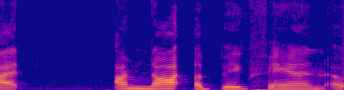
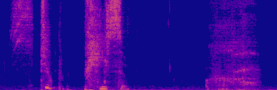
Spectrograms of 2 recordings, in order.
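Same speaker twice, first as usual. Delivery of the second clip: frustrated whisper; 12 dB quieter than usual. Acted. Frustrated at item not fitting.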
